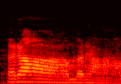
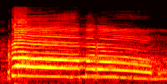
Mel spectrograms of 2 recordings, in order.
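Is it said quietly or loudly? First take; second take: quietly; loudly. First: It is said quietly, at normal volume. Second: It is said very loudly, almost shouted.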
